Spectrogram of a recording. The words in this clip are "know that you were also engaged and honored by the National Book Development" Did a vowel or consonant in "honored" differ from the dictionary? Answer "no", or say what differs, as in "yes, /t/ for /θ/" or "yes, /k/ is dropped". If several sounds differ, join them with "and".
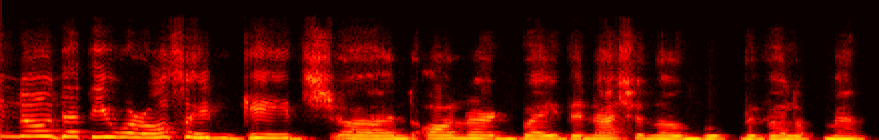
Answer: no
